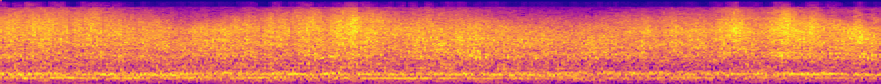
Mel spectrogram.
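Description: Race cars circling an oval dirt track at a memorial race, a steady, dense engine roar from many cars at once with no clear pass-bys, loud and continuous throughout.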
